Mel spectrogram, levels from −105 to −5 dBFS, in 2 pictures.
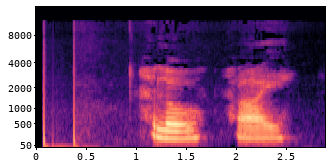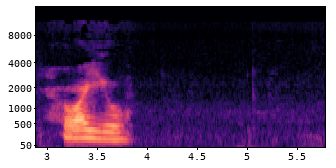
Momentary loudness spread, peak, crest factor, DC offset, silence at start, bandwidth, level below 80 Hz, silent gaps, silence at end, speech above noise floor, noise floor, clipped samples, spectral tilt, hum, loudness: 25 LU; -2 dBFS; 22 dB; under 0.1%; 0.1 s; 10.5 kHz; -54 dBFS; none; 2 s; 57 dB; -75 dBFS; under 0.1%; -8.5 dB/octave; none; -20 LUFS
